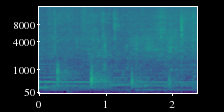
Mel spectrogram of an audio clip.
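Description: Hard-soled footsteps clicking on a stone church floor, a few slow steps about half a second apart, over quiet background music with held notes.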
